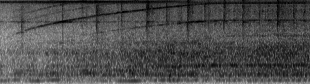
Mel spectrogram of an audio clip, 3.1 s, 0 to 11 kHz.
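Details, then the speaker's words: Pre-1907 Hardinge Cataract lathe on a VFD, roller vibration fixed with newly turned bearing fits on the 5/8 shaft: smooth, even whir with rising drive whine, no rumble or knock, much quieter going forward; reverse still not good. "well that's a lot quieter cracking good"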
